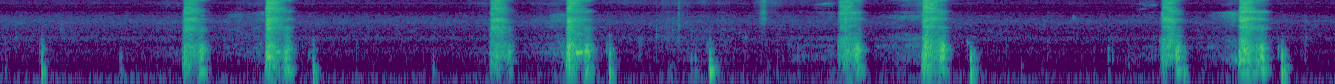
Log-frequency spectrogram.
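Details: Cat tries to cough up a hairball: repeated hacking, retching coughs in short bursts without bringing it up, afterwards eats breakfast.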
